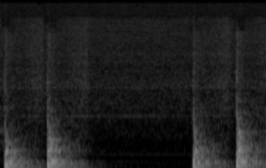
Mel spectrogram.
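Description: A hand drum with a hide skin is struck four times, giving dull, low thuds that die away almost at once with no ring. The drum does not resonate because its skin is too humid.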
